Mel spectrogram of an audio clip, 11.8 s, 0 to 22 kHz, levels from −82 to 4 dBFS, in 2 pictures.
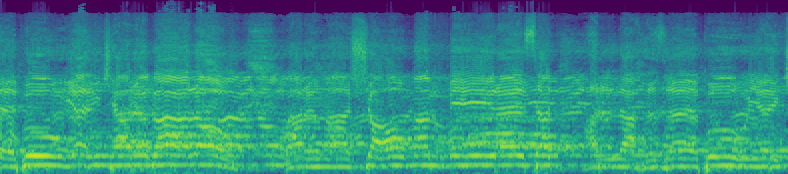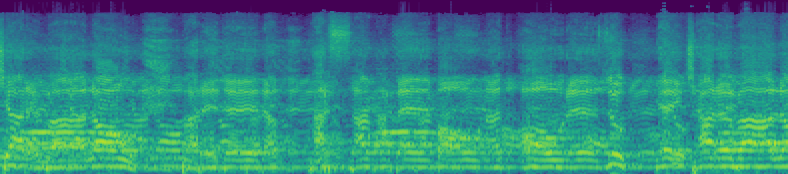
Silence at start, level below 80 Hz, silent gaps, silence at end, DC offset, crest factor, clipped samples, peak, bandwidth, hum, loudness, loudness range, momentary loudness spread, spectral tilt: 0 s; -36 dBFS; none; 0 s; under 0.1%; 8 dB; 0.6%; 0 dBFS; over 20 kHz; none; -8 LUFS; 3 LU; 5 LU; -3.5 dB/octave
